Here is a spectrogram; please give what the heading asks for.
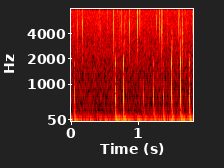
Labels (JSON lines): {"label": "biophony, knock", "recorder": "SoundTrap 300"}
